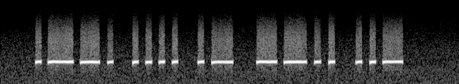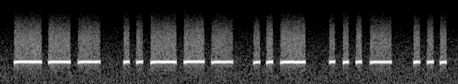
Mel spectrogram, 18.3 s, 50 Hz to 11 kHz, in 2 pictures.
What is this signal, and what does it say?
Morse code, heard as a whistle, hand-sent with a straight key, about 9 wpm. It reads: PHAZU O2UVS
